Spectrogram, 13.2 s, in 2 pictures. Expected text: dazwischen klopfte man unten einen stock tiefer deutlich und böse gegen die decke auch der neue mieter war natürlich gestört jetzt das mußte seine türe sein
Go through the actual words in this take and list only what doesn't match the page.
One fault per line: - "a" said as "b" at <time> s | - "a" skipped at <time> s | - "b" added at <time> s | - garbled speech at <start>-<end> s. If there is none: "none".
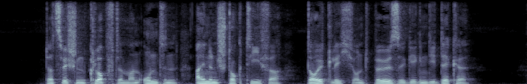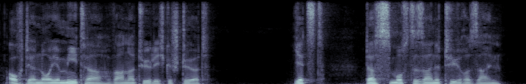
none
